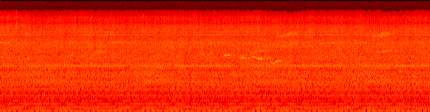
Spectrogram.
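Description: Water splashes and churns behind a boat.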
